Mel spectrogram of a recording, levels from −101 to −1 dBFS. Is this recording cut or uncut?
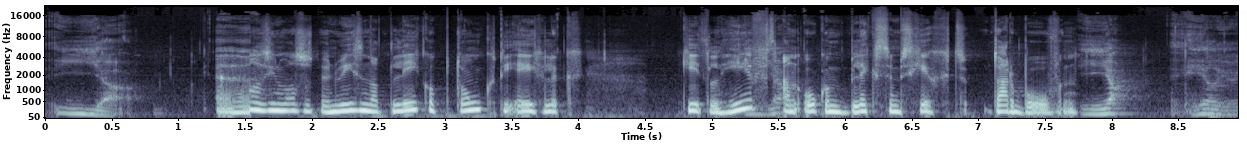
cut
